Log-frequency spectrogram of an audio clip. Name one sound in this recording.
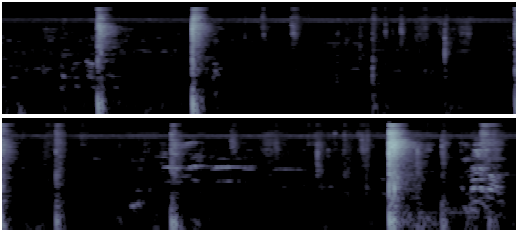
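A ball is hit by hand again and again outdoors.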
